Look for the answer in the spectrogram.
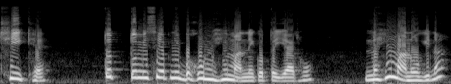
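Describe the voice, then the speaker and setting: A woman's voice: medium pitch, very animated, normal speed, warm tone, close to an everyday voice. A woman voicing a stern older father-in-law, a firm and reproachful patriarch in a family drama story.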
